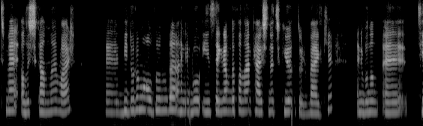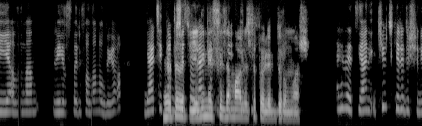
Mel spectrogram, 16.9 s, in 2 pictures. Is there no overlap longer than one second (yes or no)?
no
